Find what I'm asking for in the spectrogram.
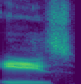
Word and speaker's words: Ys: Ease, by the way. – What? Oh, it's pronounced Ease.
